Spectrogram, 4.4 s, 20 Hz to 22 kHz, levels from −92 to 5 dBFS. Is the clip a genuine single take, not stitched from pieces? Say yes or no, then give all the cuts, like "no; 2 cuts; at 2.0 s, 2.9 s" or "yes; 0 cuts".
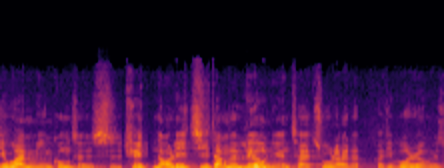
no; 2 cuts; at 1.3 s, 3.5 s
